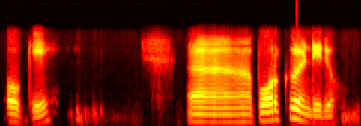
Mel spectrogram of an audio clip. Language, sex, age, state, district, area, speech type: Malayalam, female, 60+, Kerala, Kozhikode, urban, conversation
